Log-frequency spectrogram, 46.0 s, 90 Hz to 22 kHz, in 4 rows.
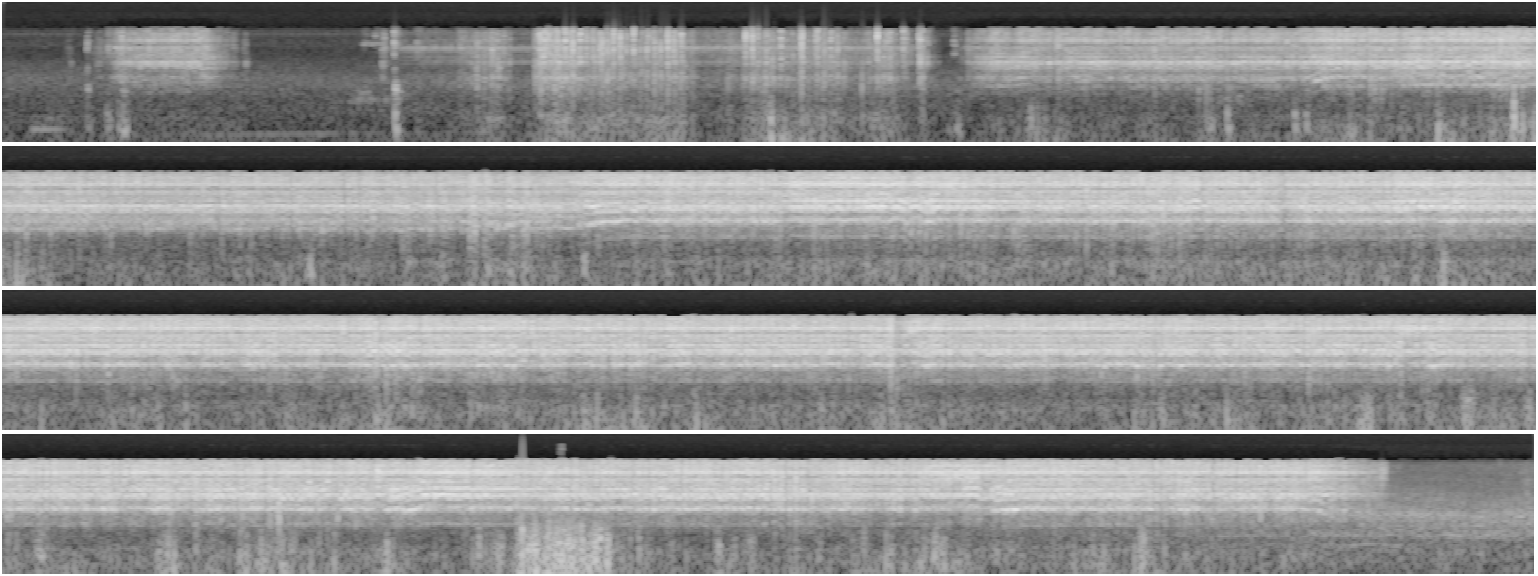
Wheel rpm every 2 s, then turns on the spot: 20, 10, 20, 30, 70, 110, 120, 120, 160, 160, 160, 160, 160, 160, 160, 160, 160, 160, 160, 160, 160, 160, 10.
4-6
